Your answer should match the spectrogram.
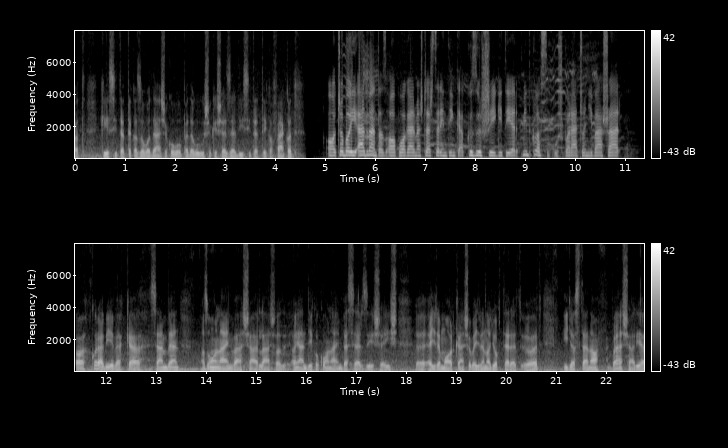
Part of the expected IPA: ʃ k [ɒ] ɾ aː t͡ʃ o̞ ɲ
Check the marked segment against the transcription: correct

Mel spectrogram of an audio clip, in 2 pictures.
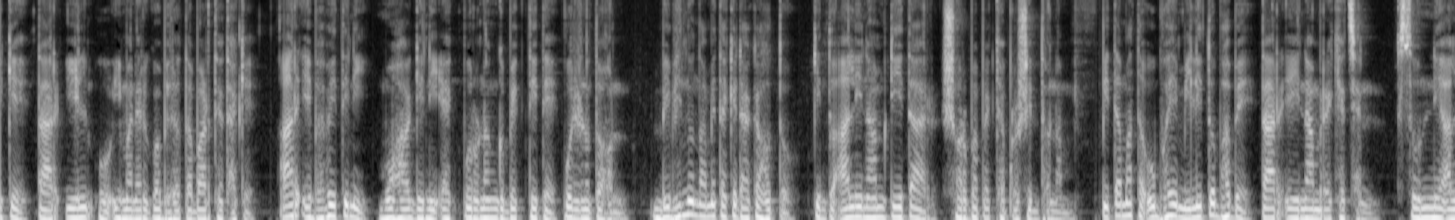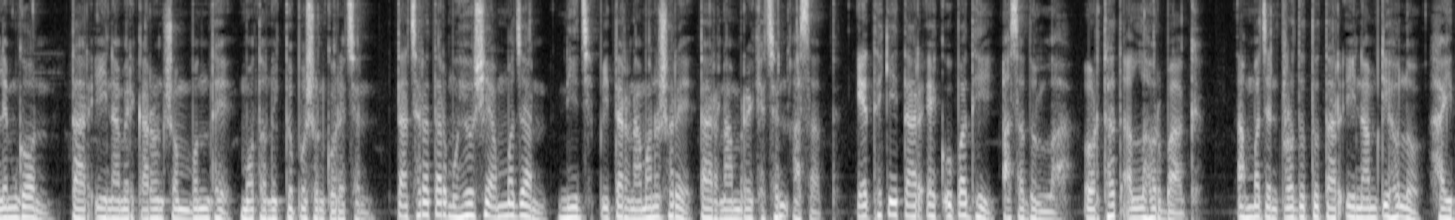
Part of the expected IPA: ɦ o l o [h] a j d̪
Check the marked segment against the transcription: correct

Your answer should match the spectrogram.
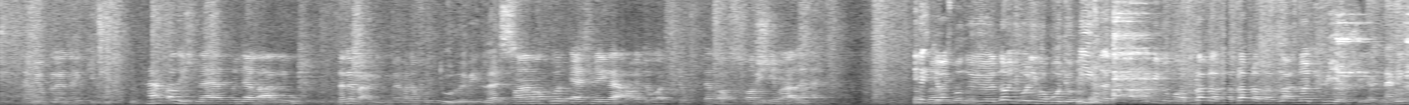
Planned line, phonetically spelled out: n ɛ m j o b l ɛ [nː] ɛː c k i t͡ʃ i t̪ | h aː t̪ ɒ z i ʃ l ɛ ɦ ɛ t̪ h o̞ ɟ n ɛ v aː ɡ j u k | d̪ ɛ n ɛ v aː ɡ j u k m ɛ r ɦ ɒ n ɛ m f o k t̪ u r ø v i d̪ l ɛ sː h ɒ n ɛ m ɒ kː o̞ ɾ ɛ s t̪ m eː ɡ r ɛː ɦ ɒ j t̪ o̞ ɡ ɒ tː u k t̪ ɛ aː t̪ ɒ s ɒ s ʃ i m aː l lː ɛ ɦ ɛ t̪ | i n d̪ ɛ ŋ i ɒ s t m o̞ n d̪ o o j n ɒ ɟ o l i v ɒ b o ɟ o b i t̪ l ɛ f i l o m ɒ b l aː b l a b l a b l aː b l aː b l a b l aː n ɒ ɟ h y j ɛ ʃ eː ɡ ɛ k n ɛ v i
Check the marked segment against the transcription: correct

